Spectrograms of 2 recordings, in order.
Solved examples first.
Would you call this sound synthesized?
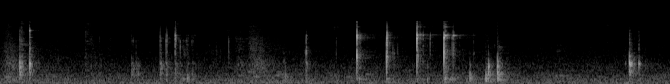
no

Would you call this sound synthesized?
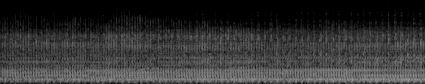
no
